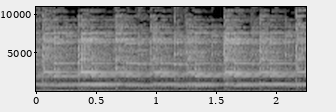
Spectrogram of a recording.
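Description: Percussion ensemble playing an even run of quick metallic strokes, with bright, bell-like ringing tones sustained underneath.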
